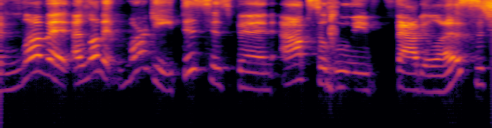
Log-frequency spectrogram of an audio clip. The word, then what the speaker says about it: Margie: And Margie, for Americans, it's spelled like Margie, but I pronounce it with a hard G.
